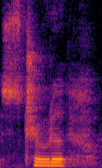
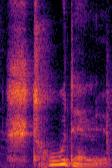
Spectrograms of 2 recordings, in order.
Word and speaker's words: Strudel: Blush number 4 that I'm going to show you is the shade Strudel, or in German it's Strudel, and it's insanely delicious.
